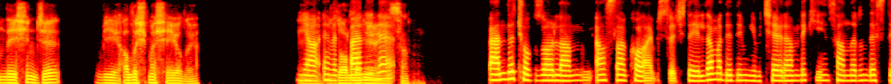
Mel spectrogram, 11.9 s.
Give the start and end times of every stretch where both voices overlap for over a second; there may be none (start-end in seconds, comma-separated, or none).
4.0-5.3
